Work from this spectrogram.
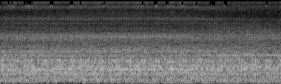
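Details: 2000 Ford F-250 4x4 with an original V10, idling with a smooth, steady hum. No smoke, no ticks, no knocks; it sounds healthy.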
